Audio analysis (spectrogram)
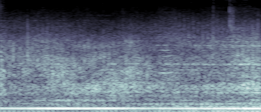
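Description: An aircraft flies overhead at an airshow, a loud, steady engine roar that holds constant throughout with no voices.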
